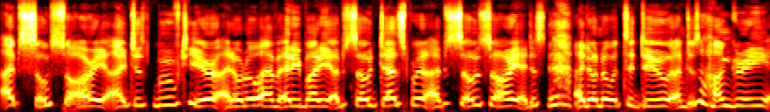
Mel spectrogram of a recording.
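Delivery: put-on wailing, very high sobbing, bawling. Retelling how a young stranger begged him for money: imitating a man bawling. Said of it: "And starts bawling, crying".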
